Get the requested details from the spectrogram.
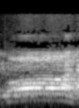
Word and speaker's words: طه: والألفين في طه تنطق بالفتح والإمالة، وجهان منزلان عندي، إما تقرأ بالفتح بتقول طه في ألف، وممكن تقرأ بالإمالة فهو حذف الألف، واخد بالك؟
